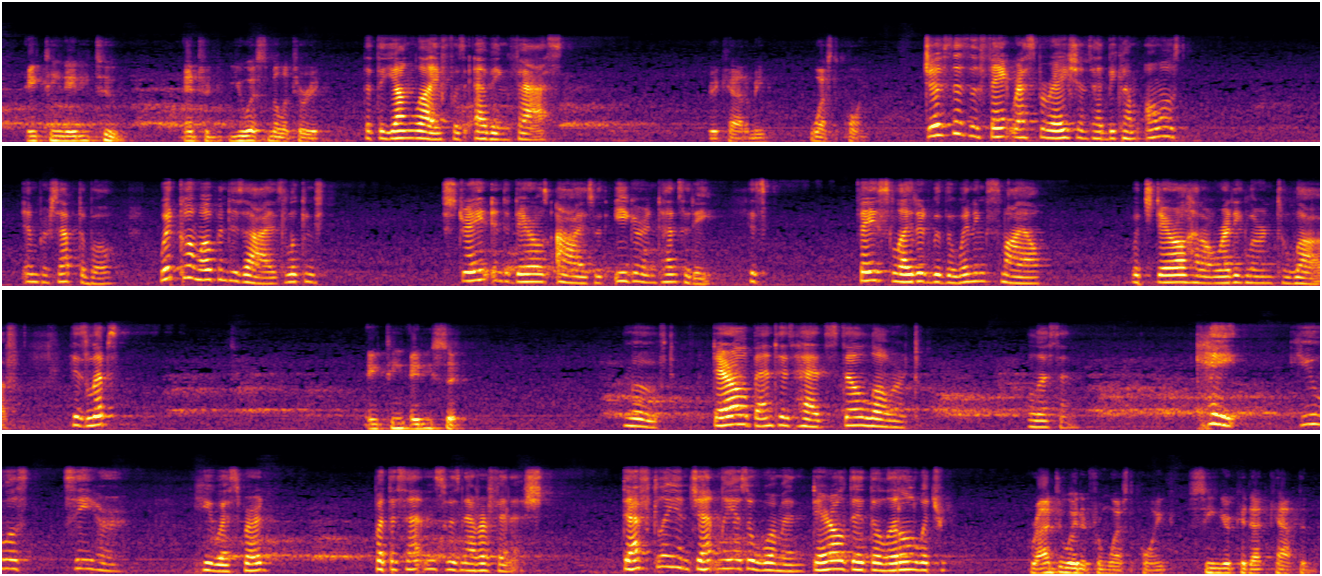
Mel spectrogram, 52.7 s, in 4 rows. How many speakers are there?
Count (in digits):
2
